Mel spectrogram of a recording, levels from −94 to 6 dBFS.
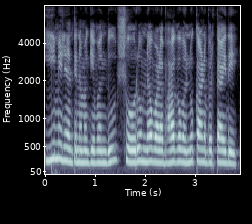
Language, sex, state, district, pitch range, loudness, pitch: Kannada, female, Karnataka, Bidar, 215-235 Hz, -14 LUFS, 220 Hz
